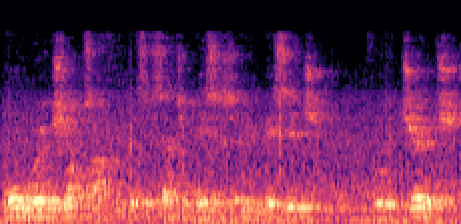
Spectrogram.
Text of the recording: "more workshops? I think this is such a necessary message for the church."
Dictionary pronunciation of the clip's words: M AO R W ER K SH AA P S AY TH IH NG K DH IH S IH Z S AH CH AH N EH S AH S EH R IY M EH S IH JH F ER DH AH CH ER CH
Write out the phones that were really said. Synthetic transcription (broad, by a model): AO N W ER K SH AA P S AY F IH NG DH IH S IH S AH CH AH N EH S AH S EH R IY M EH S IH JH F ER DH AH CH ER CH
